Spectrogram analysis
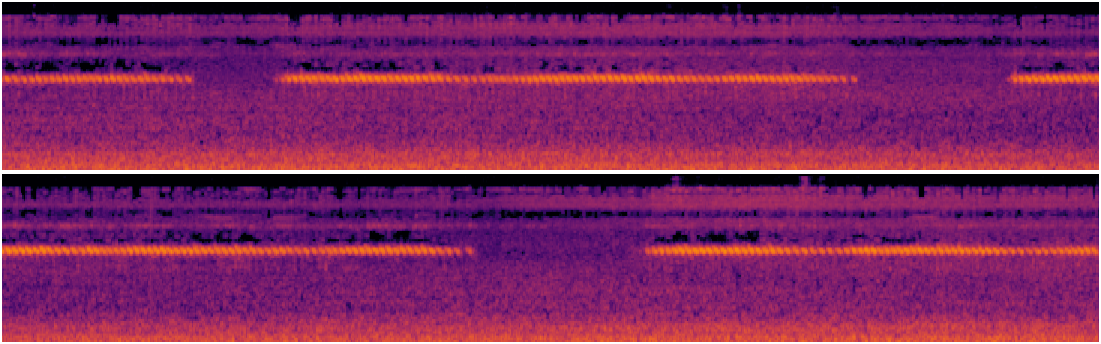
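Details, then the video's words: High, even cricket trills in long bursts of about four seconds with brief silences between, carried over a continuous soft wind. "Crickets and the sound of soft wind"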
